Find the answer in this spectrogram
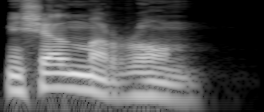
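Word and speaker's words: Michele Morrone: Is it Mitchell or Michelle? – I just assumed Mitchell, but I don't know. – Michelle Marone. Marone. – Yeah, that sounds accurate.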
